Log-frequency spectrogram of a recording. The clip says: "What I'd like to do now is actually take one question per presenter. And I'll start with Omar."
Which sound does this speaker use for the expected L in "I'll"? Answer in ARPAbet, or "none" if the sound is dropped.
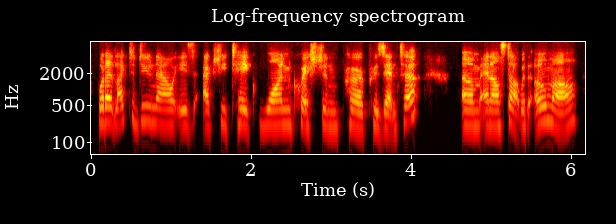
L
